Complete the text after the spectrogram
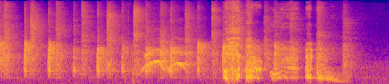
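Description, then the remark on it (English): A short burst of applause from several people on a call who have unmuted their mics to clap for a woman and her husband getting ready to do real estate together: uneven sharp claps overlapping into a dense patter, with a little cheering, stopping abruptly, sounding thin and compressed. “I'm on mute your mics and clap for her and her husband getting ready to do real estate together.”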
